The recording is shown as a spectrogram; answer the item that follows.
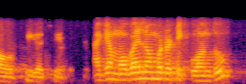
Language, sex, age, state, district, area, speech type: Odia, male, 18-30, Odisha, Nabarangpur, urban, conversation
